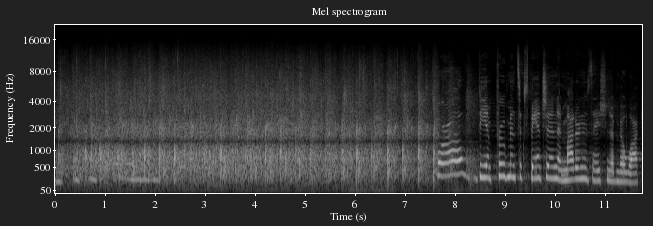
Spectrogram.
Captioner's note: applause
